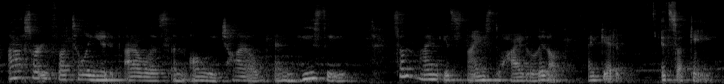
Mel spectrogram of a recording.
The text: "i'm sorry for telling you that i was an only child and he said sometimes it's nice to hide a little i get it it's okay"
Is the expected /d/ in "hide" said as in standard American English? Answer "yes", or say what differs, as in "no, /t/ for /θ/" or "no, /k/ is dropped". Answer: yes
